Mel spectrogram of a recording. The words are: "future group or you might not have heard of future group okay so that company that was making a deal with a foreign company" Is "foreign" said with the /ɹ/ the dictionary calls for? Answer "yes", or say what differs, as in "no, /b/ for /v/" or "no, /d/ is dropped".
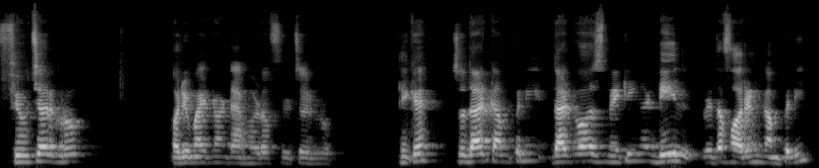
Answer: yes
